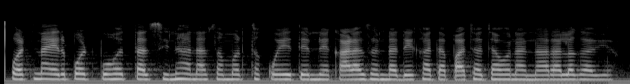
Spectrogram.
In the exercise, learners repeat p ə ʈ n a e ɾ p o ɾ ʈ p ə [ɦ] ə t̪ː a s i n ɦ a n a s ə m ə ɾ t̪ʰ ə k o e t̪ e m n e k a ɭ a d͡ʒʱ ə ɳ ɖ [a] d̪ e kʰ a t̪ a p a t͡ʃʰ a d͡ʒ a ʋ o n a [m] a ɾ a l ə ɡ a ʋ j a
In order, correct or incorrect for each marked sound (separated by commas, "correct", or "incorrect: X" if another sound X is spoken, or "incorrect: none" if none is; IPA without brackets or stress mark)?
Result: correct, correct, incorrect: n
